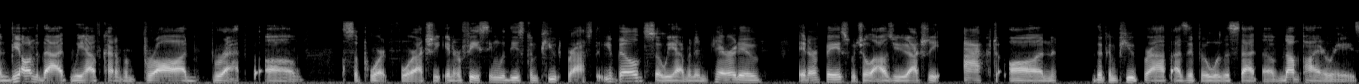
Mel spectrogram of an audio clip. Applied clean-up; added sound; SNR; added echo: neural diffusion model UNIVERSE++.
